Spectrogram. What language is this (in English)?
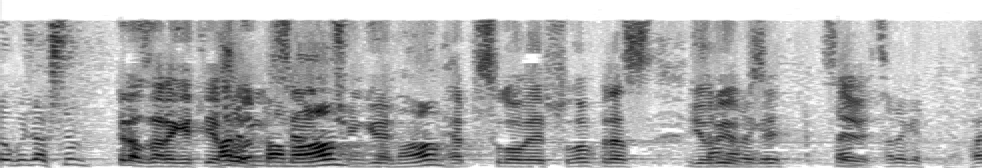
Turkish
